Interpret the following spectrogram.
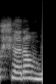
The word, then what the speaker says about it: श्रम: आप कह रहे हो शर्म ये शर्म नहीं कहना है श्रम श्रम मतलब कि मेहनत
